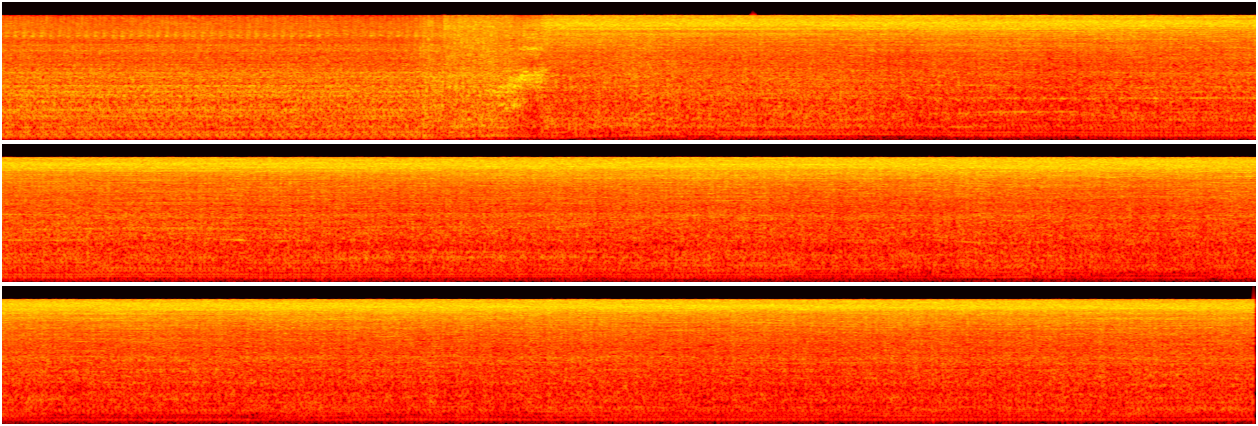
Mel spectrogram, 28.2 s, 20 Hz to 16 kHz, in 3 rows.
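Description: Wood-Mizer LT15 band sawmill: its gas engine idles, revs up in a rising whine about three seconds in, then runs steadily at full throttle as the band blade saws through a white oak log.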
